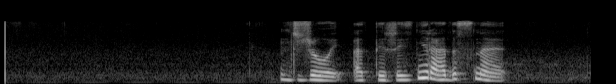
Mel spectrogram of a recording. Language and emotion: Russian, positive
